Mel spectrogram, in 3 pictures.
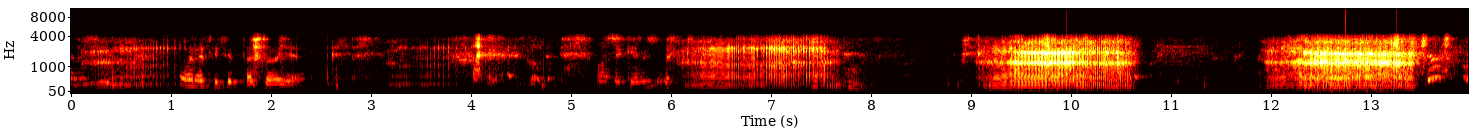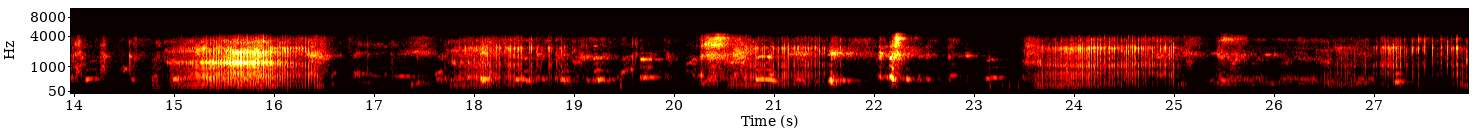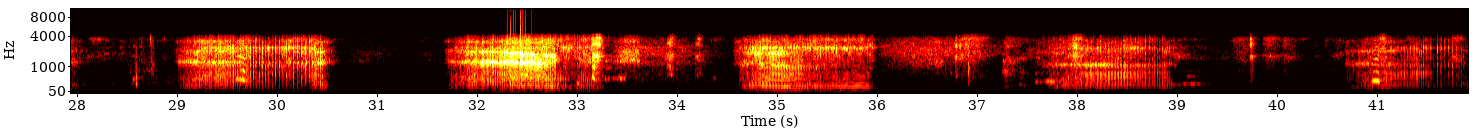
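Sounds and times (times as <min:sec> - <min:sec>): man snoring loudly: 0:00.0 - 0:01.2, 0:06.1 - 0:07.9, 0:09.0 - 0:10.8, 0:11.9 - 0:13.5, 0:14.9 - 0:16.6, 0:17.7 - 0:19.0, 0:20.5 - 0:21.6, 0:23.6 - 0:25.2, 0:26.4 - 0:28.1, 0:29.0 - 0:30.6, 0:31.7 - 0:33.3, 0:34.6 - 0:36.0, 0:37.6 - 0:39.0, 0:40.7 - 0:41.9.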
